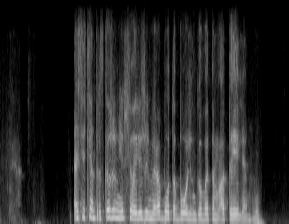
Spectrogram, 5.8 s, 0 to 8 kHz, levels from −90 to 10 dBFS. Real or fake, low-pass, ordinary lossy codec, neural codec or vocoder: fake; 7.2 kHz; Opus, 16 kbps; codec, 16 kHz, 2 kbps, FreqCodec, larger model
